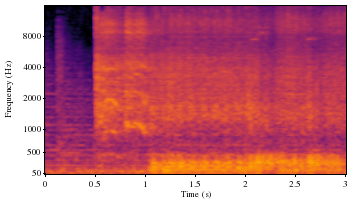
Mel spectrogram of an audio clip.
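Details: 1986 Suzuki GSX-R 750 donor engine, test start after stripping, airbox fitted: cranks briefly then catches into a steady, even four-cylinder idle with no knocks or misses; normal start.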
